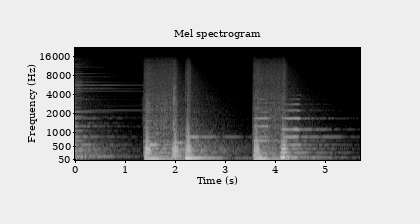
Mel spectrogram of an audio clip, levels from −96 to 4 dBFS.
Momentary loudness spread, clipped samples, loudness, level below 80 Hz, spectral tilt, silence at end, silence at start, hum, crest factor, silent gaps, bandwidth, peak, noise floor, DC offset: 23 LU; under 0.1%; -29 LUFS; -38 dBFS; -8 dB/octave; 0.8 s; 0 s; none; 22 dB; none; 13 kHz; -8 dBFS; -64 dBFS; under 0.1%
